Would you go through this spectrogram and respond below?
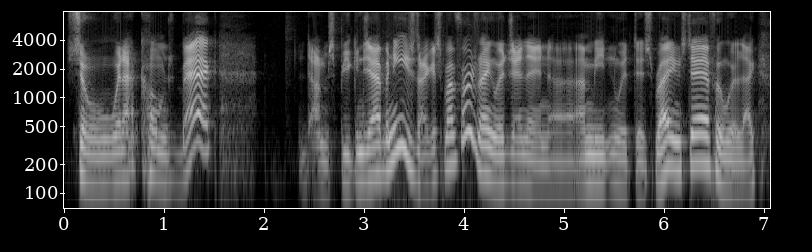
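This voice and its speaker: A man doing improvised comedy, making boastful deadpan claims in a casual, animated way. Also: medium pitch, moderate pace.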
